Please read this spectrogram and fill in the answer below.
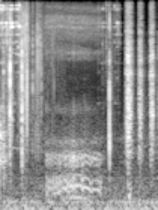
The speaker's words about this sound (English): I wonder what kind of dog it is. It doesn't sound very big. Yeah, I bet it's just a cute, fluffy little puppy. Actually, she's a robo dog I invented myself.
